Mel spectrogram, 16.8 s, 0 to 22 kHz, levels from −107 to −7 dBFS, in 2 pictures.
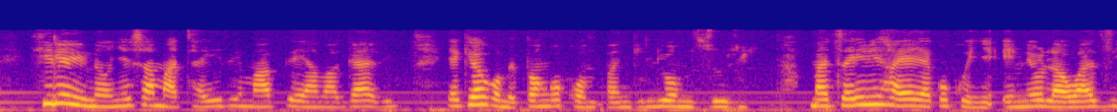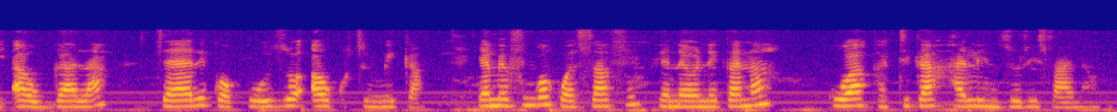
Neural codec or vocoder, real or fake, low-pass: none; real; 7.2 kHz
